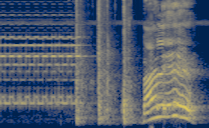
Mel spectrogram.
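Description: A telephone handset clatters as it is picked up.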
